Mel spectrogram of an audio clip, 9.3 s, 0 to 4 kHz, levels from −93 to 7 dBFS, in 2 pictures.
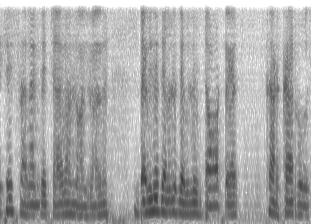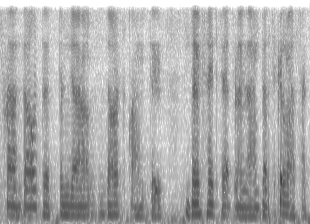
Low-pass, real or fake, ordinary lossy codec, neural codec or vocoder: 3.6 kHz; fake; none; codec, 16 kHz, 1 kbps, FreqCodec, smaller model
